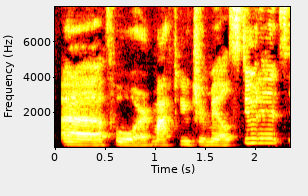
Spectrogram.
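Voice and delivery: normal talking voice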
